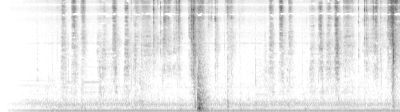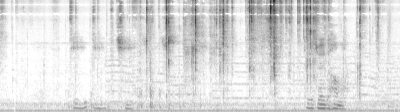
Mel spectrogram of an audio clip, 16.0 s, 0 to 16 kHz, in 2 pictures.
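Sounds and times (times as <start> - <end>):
low steady hum: 0.1 - 16.0
pen scratching on paper: 1.1 - 3.4, 5.3 - 7.1.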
